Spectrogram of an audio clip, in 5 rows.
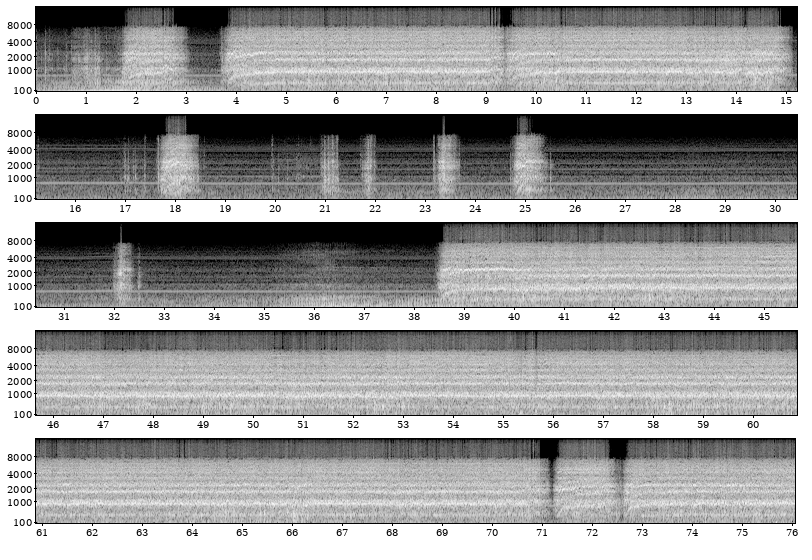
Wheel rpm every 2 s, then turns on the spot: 20, 70, 190, 230, 190, 230, 220, 100, 10, 20, 10, 10, 20, 0, 0, 0, 0, 0, 0, 120, 210, 230, 230, 230, 230, 220, 230, 230, 230, 240, 230, 230, 240, 230, 230, 170, 190, 230.
none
